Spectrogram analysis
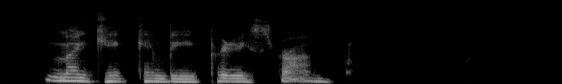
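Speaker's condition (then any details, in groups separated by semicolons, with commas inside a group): Multiple sclerosis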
